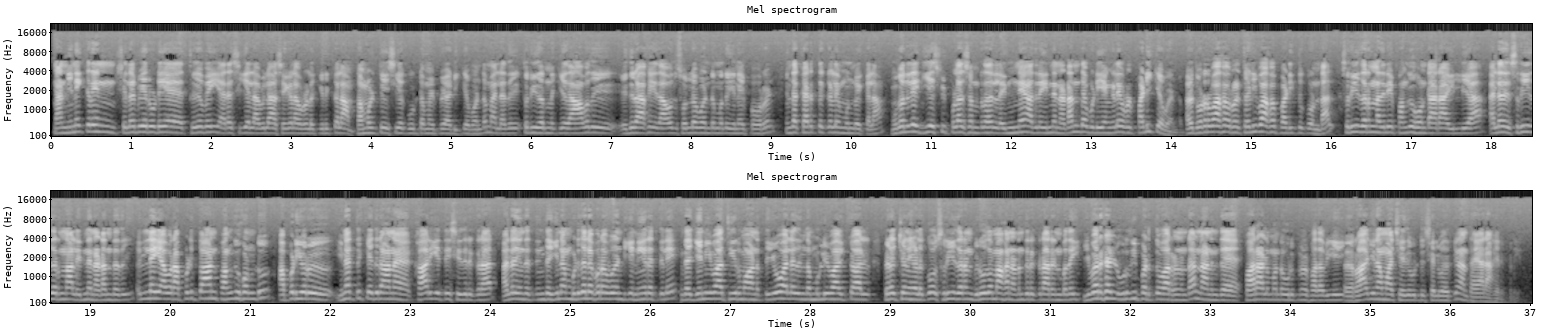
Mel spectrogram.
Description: யாழ்ப்பாணத்தில் இன்று இடம்பெற்ற செய்தியாளர் சந்திப்பில் கலந்து கொண்டு உரையாற்றிய போதே அவர் இதனை குறிப்பிட்டுள்ளார்.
